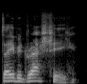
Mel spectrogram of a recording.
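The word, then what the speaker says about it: David Rasche: rash by the way david rashi is that's how you pronounce it i think david rashi stars briefly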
